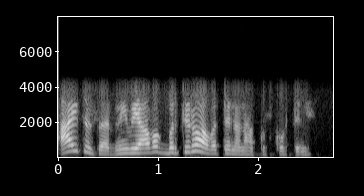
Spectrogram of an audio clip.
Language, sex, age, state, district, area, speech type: Kannada, female, 18-30, Karnataka, Chikkamagaluru, rural, conversation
